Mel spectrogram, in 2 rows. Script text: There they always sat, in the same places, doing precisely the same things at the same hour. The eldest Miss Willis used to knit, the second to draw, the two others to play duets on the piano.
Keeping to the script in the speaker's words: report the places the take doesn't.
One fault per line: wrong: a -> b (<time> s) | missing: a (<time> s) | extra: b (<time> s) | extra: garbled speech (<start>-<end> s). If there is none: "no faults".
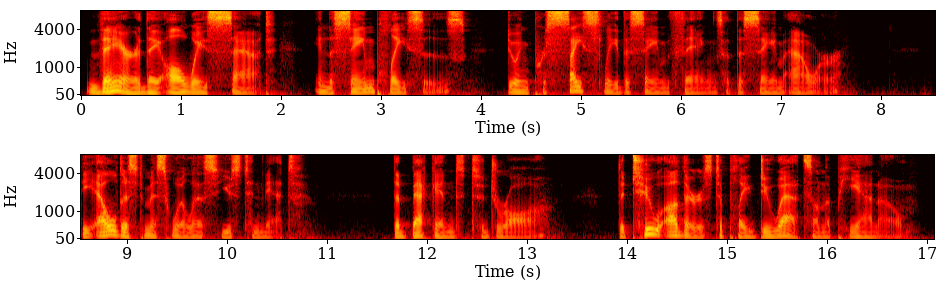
wrong: second -> beckoned (11.7 s)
